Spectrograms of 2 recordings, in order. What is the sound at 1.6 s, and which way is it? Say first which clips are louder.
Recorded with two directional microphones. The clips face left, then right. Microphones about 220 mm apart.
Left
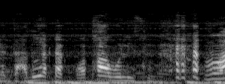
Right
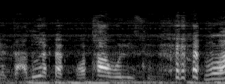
Speech: right 3 dB; 35° right (ahead or behind).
